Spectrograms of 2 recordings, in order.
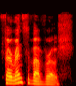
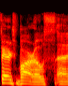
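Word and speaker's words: Ferencváros: Ludogorets versus Ferencvaros. That doesn't sound right. Um, Close, close. what can we expect here? Yeah, so we got Ludogorets here against Ferencvaros, is the correct pronunciation of that one, but that was close.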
